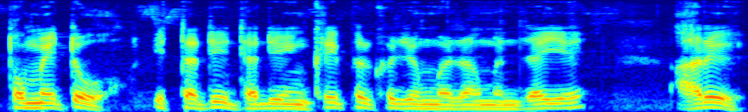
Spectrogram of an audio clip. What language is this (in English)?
Bodo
